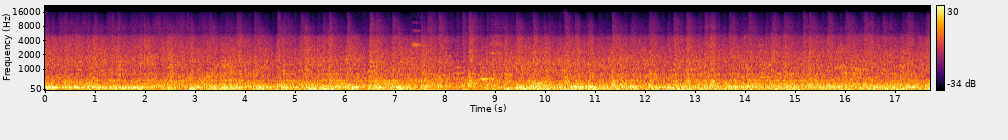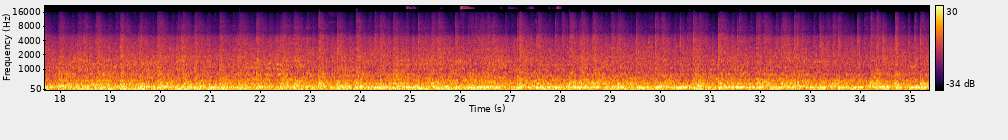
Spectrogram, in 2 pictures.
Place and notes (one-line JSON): {"title": "vianden, castle terrace, drum corp", "date": "2011-08-09 21:09:00", "description": "An extened recording of a drum corp performing on the castles terrace while other performer throw and juggle with flags accompanied by some audience reactions. Recorded during the annual medieval festival of the castle.\nVianden, Schlossterrasse, Trommler\nEine längere Aufnahme von Trommlern, die auf der Schlossterrasse auftreten, während andere Künstler mit Flaggen jonglieren, einige Zuschauerreaktionen. Aufgenommen während des jährlichen Mittelalterfestes im Schloss.\nVianden, terrasse du château, joueurs de tambours\nUn long enregistrement d’un groupe de joueurs de tambour sur la terrasse du château tandis que d’autres artistes jonglent avec des drapeaux accompagnés par les réactions du public. Enregistré lors du festival médiéval annuel au château.\nProject - Klangraum Our - topographic field recordings, sound objects and social ambiences", "latitude": "49.94", "longitude": "6.20", "altitude": "291", "timezone": "Europe/Luxembourg"}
